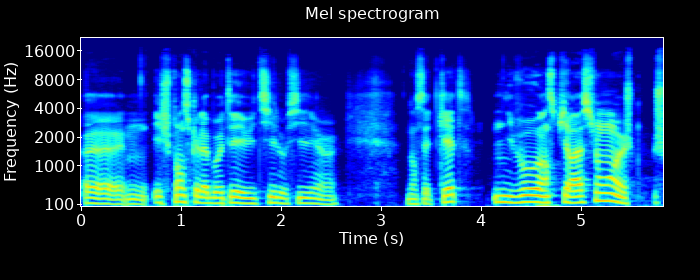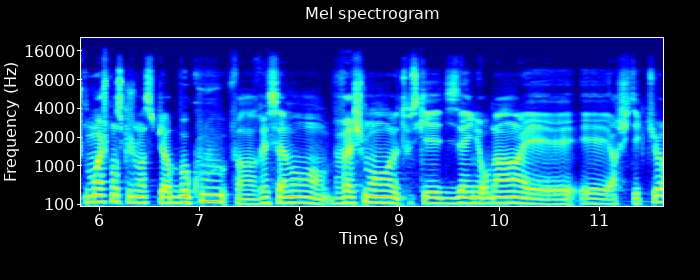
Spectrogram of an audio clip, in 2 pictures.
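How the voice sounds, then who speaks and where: A man with a normal speaking voice, at a moderate pace, fairly even intonation, over a quiet background. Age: 20s. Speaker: shoe designer and brand founder. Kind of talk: interview.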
